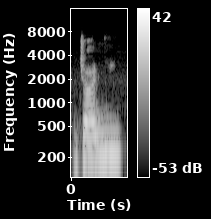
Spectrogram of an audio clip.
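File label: "jolly", Nigerian Pidgin, female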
